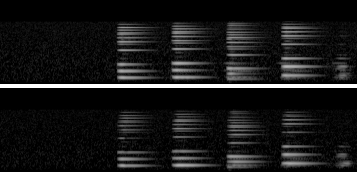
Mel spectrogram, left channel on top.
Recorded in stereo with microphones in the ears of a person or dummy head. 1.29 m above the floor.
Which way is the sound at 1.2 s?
60° left (ahead or behind).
